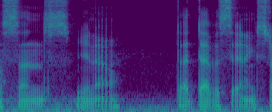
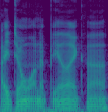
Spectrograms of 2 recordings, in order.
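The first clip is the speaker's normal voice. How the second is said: ordinary talk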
